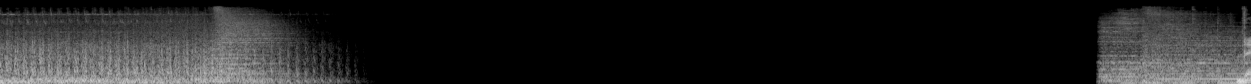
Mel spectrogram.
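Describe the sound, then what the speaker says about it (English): Russian Mi-28NE and Ka-52 combat helicopters give a loud rotor and turbine roar that fades out, then a long silence before the roar abruptly returns. "The Ka-52 Alligator Combat Helicopter represents a new generation of high-tech weapon systems for the 21st century."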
